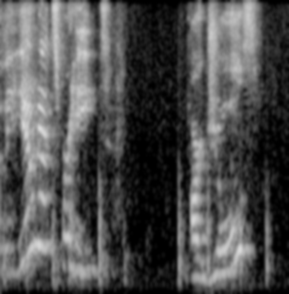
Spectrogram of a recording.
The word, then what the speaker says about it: joules: once one time we had to compare it to jewelry cuz none of those fancy little smoking devices didn't exist but now everybody knows how to pronounce joules calories are the English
